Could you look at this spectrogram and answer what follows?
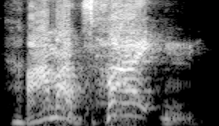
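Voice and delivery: high, hammed-up battle cry; playful shout of school pride; triumphant boast. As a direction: proclaim it high like a champion. Triumphant boast over rival schools.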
